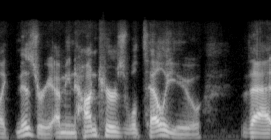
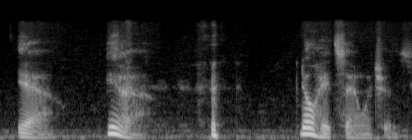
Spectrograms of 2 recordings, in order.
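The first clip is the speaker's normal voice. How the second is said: slow, unhurried, drawn-out voice; 3 semitones lower, 4 dB quieter than usual. Repeating the show's takeaway in an imitation: Jackson voice. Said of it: "That's my Jackson voice".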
